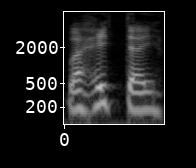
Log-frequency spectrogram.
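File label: "wahi" ergative plural, Archi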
